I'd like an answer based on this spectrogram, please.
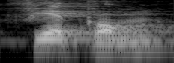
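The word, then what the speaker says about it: Viet Cong: Pasukan gerilya Vietcong ya, tulisannya VIET spasi CONG ya. Kita bacanya biasanya itu Vietcong ya.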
